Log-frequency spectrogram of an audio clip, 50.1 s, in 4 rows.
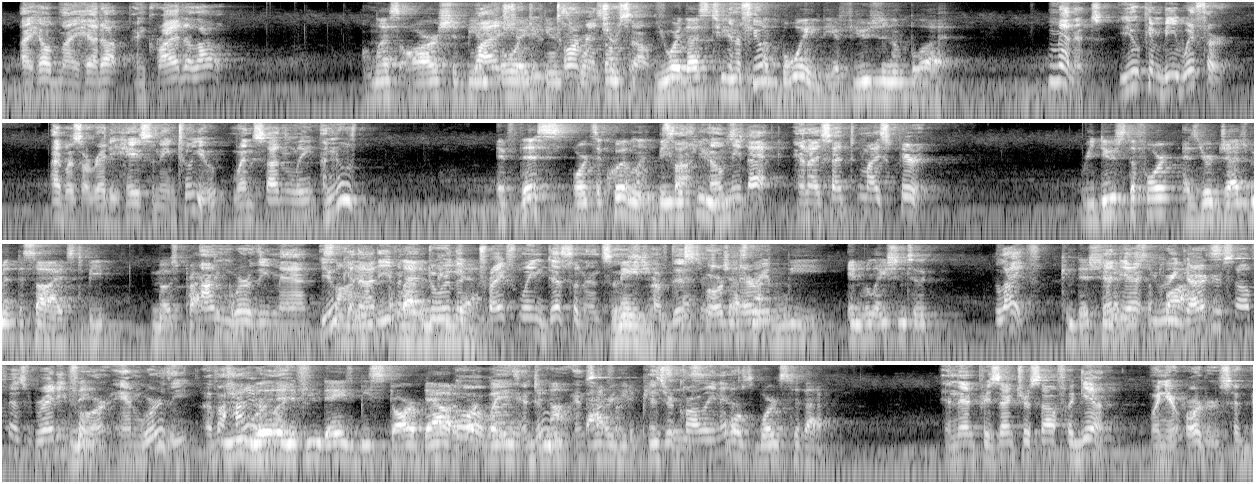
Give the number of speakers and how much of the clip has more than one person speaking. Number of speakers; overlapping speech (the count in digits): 2, about 33%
